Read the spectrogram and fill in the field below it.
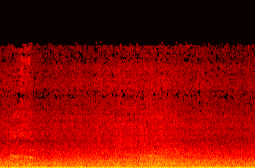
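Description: A Morgan three-wheeler car's engine rumbles close by, a loud, steady low drone with constant road noise and no pauses or breaks.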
